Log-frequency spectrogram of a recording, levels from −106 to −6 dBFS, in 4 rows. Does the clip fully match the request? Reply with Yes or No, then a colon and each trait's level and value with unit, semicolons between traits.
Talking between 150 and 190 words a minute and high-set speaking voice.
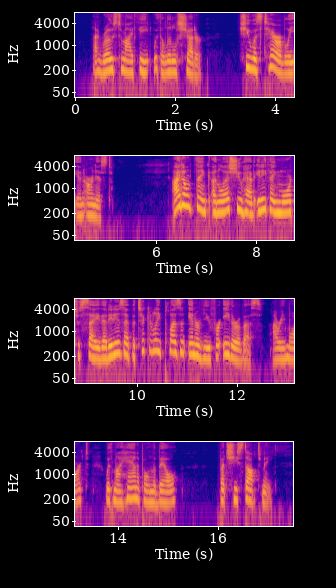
Yes: average, 160 wpm; high, 195 Hz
